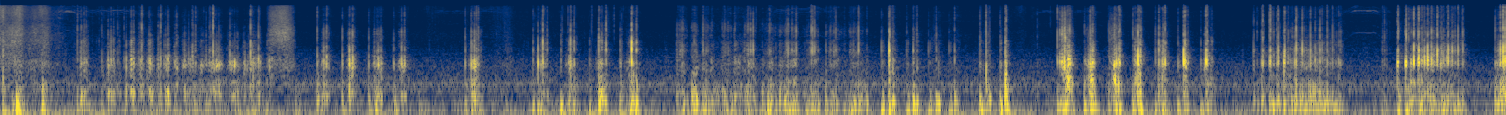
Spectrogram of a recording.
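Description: A wooden ear pick scratches a black woven-embossed leather long wallet lying flat. Dense, dry scratching strokes come in quick bursts with short pauses between them, each a brief crackle with no ring. A steady low rumble sits underneath.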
